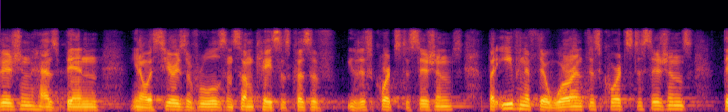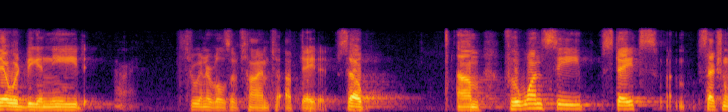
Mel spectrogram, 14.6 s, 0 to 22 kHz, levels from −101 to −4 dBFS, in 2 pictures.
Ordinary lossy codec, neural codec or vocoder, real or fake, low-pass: Opus, 24 kbps; none; real; 7.2 kHz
